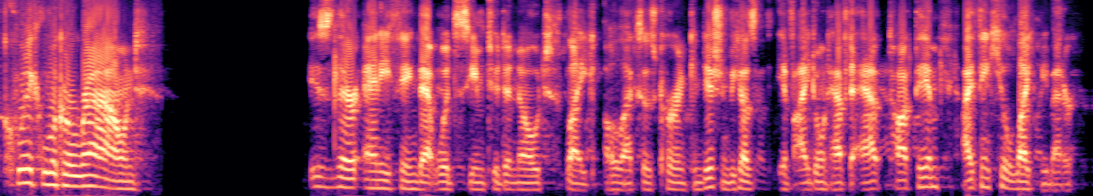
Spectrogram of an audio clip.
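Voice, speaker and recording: A man chats as a player in a tabletop roleplay, jokey and animated, his voice jumping up when he gets excited. He sits a little back from the mic. His pitch is ordinary for a man. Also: moderate pace, recorded from a distance, rough recording. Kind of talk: casual roleplay chat.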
